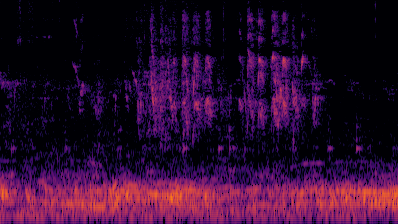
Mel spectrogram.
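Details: Deep pigeon cooing runs underneath bright, busy chirping from small birds, with some soft wing-flapping.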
